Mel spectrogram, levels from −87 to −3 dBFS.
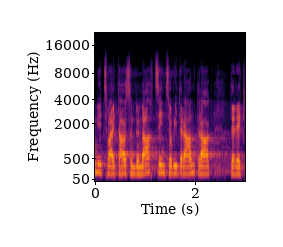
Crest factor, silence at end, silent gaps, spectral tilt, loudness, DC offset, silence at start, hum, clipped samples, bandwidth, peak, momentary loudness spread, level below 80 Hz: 16 dB; 0 s; none; -5.5 dB/octave; -29 LUFS; under 0.1%; 0 s; none; under 0.1%; 13 kHz; -14 dBFS; 6 LU; -78 dBFS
